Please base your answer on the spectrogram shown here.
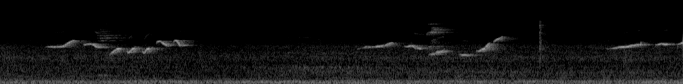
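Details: Murai, a neighbour's kept songbird, singing in short bursts of bright whistled, warbling phrases with rising and falling slurred notes, three runs of song separated by brief pauses, over a low steady background rumble.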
